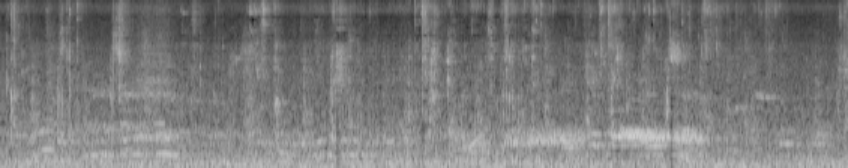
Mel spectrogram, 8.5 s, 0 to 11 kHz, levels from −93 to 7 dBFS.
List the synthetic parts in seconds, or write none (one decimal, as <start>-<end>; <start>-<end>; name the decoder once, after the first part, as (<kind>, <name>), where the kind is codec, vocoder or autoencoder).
3.1-5.4 (vocoder, Vocos)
